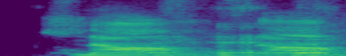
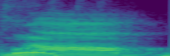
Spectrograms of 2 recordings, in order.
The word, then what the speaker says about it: Noam: That's right. Nam. It's pronounced Nam. I've been corrected.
